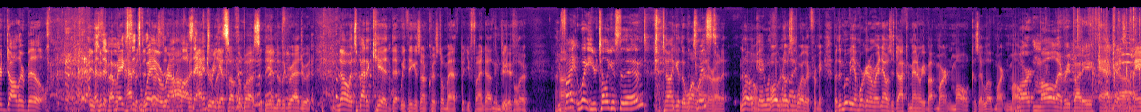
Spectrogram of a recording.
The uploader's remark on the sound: Live from the UCB Franklin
